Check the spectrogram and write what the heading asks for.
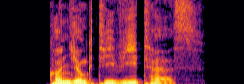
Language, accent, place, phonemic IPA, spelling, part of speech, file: German, Germany, Berlin, /kɔnjʊŋktiˈviːtɪs/, Konjunktivitis, noun, De-Konjunktivitis.ogg
- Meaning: conjunctivitis (inflammation)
